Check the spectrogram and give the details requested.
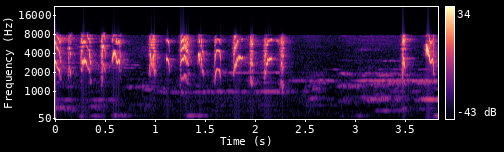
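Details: Ruby-cheeked sunbird, called sogon, singing for masteran training: a quick series of high, clipped chirps, then near quiet with a couple of isolated sharp notes and soft low pulses in the background.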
